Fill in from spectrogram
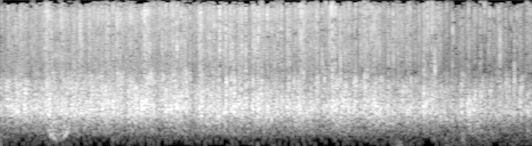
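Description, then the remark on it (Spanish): A church audience applauds Christ steadily, a dense wash of many hands clapping at an even, sustained level for several seconds with no voices standing out. “Dale un fuerte aplauso a Cristo, hermano.”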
